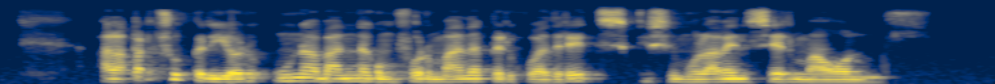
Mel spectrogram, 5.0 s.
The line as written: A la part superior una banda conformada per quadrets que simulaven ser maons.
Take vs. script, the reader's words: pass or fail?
pass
